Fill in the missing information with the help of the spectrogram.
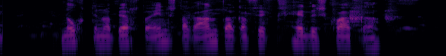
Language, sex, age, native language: Icelandic, male, 14, Icelandic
